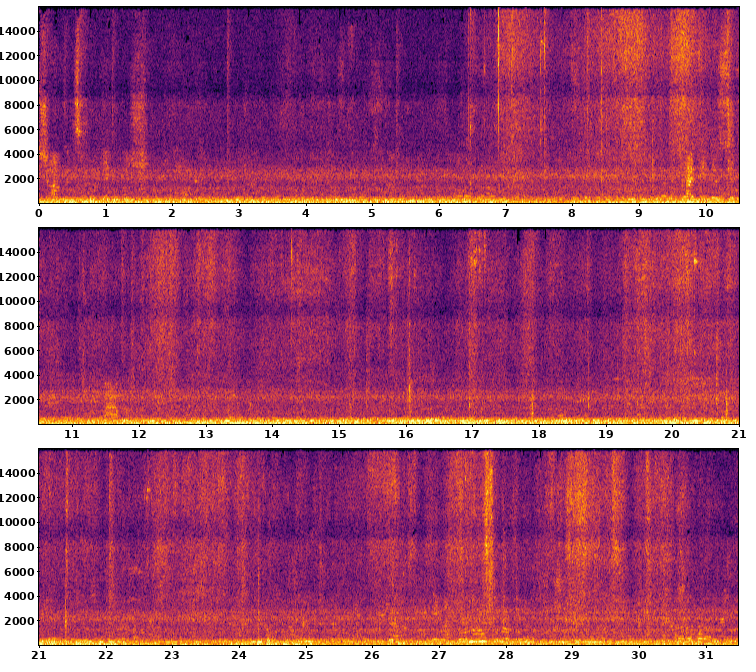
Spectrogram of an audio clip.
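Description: Steady low rumble of a regional passenger train running, heard from inside the carriage, with a few faint clicks from the wheels over rail joints.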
